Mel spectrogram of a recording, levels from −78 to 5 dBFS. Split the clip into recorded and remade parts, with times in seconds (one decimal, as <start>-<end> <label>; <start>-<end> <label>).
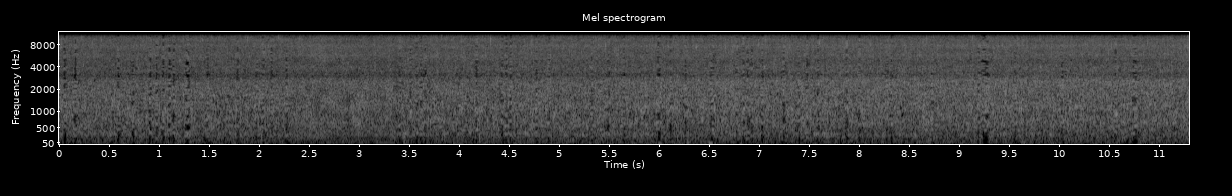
0.0-2.3 recorded; 2.3-3.4 remade; 3.4-11.3 recorded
